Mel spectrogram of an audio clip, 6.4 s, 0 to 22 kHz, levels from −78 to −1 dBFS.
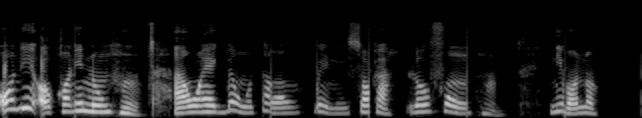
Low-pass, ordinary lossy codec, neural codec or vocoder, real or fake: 9.9 kHz; AAC, 64 kbps; vocoder, 24 kHz, 100 mel bands, Vocos; fake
